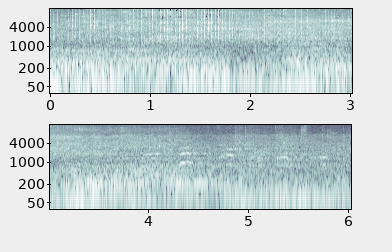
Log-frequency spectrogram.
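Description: Engine of a motor vehicle running close by: a loud low rumble that comes in suddenly at the start and holds steady, easing a little near the end.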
